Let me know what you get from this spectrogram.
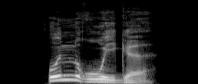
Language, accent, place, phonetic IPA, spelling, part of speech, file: German, Germany, Berlin, [ˈʊnʁuːɪɡə], unruhige, adjective, De-unruhige.ogg
- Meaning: inflection of unruhig: 1. strong/mixed nominative/accusative feminine singular 2. strong nominative/accusative plural 3. weak nominative all-gender singular 4. weak accusative feminine/neuter singular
